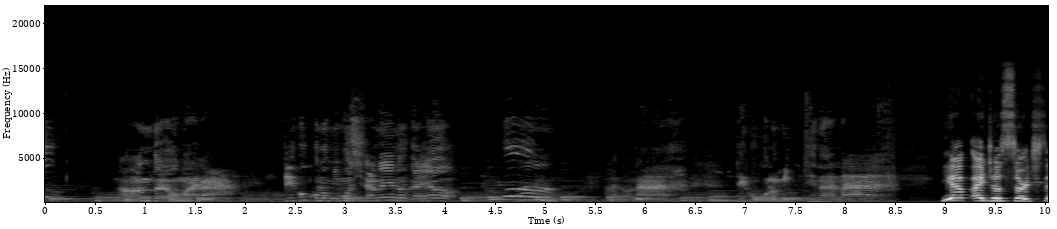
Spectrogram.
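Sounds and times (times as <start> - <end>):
cartoon character sing-song speaking: 4.6 - 5.2.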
